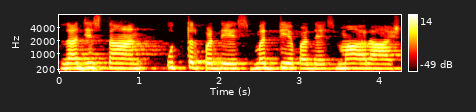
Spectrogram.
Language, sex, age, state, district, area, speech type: Hindi, female, 30-45, Rajasthan, Jodhpur, urban, spontaneous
